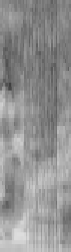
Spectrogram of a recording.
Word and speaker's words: Rigmor: Ja, och sen så på slutet så får man liksom bara veta att, att spöket heter Rigmor. – Mm. – Som är betoningen på morr liksom.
